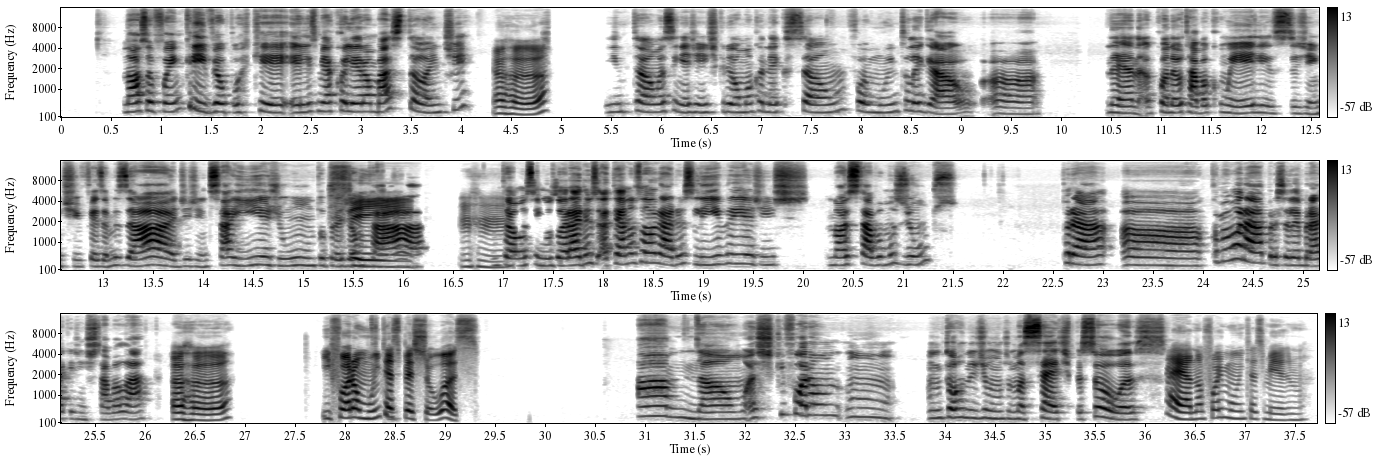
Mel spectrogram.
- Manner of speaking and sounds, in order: static; tapping; other background noise; unintelligible speech
- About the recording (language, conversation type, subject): Portuguese, podcast, Qual foi uma viagem inesquecível que você fez?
